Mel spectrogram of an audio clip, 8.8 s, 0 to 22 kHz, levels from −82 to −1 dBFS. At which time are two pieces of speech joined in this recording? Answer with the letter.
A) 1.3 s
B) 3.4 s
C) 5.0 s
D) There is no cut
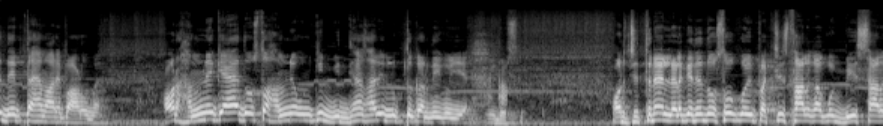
C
